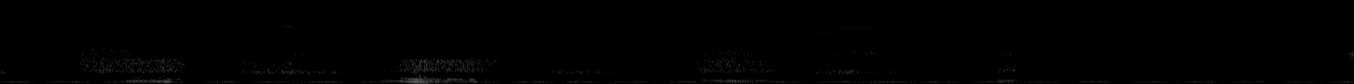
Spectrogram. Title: Snoring sounds Sleep 🛌 well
